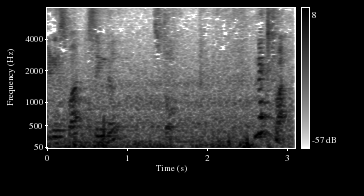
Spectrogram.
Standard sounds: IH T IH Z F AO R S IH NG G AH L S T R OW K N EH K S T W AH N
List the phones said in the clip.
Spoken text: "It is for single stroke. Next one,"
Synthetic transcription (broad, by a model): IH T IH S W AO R S IH NG G AH L S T OW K N EH K S T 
